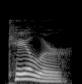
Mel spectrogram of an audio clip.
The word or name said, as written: kaylor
